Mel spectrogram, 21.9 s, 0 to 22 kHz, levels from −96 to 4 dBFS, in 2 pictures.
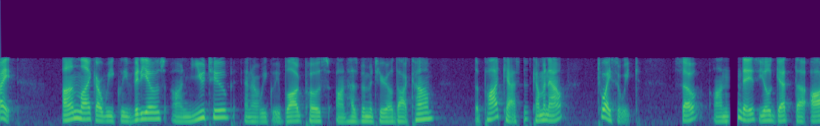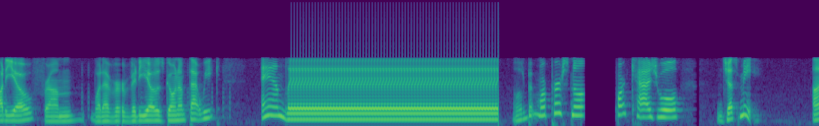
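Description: Speech carried over a telephone-band G.711 path, so a spectrogram shows nothing above 4 kHz. The clip has three kinds of fault.

Packet loss with pitch repetition occurs at 1.72 s (20 ms), at 3.42 s (40 ms, between "and our" and "weekly blog posts on"), at 6.90–7.06 s (120 ms scattered over 160 ms), at 9.68–9.84 s (160 ms), at 12.50 s (60 ms), at 18.68–19.14 s (460 ms, after "a little bit more" and before "more casual just") and at 20.18–20.25 s (80 ms, after "more casual"). The receiver bridged the missing audio by repeating the last pitch cycle, so short gaps sound like a held buzzy note. The longer ones fade to silence. On a spectrogram the harmonics freeze into flat horizontal lines, then darken away.

GSM signalling bursts from a nearby 2G phone are heard from 12.02 to 14.01 s. They form a galloping ticking buzz at about 217 Hz, roughly 25 dB below the speech, as the circuit rectified the radio pulses. 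They appear as grouped vertical stripes with a comb of 217 Hz harmonics.

A system hang loop runs from 14.82 to 17.58 s. A frozen computer or driver left the hardware cycling a 40 ms buffer, giving a machine-gun stutter at 25 Hz. The waveform shows identical 40 ms blocks repeated end to end.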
